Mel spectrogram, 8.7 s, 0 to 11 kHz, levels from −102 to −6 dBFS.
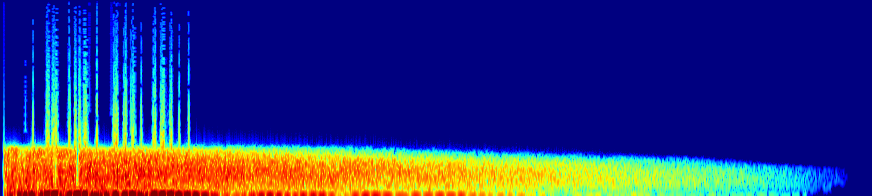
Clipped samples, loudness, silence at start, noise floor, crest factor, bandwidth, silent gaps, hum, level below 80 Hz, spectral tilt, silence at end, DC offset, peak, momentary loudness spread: under 0.1%; -18 LUFS; 0 s; -71 dBFS; 12 dB; 1.9 kHz; none; none; -26 dBFS; -13 dB/octave; 2.8 s; under 0.1%; 0 dBFS; 20 LU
